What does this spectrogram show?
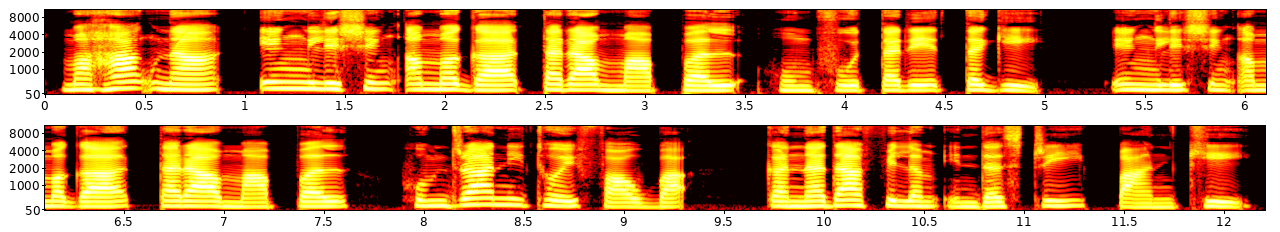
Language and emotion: Manipuri, neutral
